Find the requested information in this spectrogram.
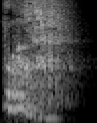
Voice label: Pain; Warframe; Tau; Dax; Knight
